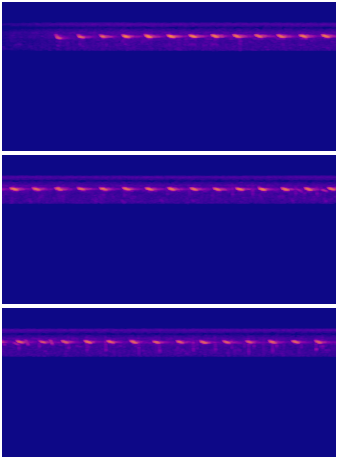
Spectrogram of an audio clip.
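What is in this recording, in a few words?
zitting cisticola, watarase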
